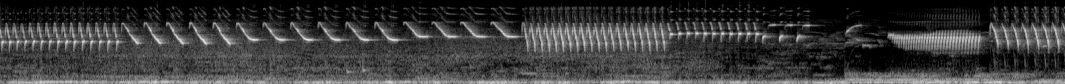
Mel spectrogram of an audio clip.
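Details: Long, varied canary song for training songbirds: rolling high trills, a series of quick downward-slurred whistles, a dense buzzy passage, scattered sharp notes, then a brief harsh lower phrase before trilling resumes; steady low background hum throughout.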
